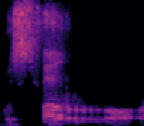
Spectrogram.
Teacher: Takrir. Takrir itu adalah getaran. Jadi R-nya jangan sampai hilang getarannya. Musfarra, ro jelas.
